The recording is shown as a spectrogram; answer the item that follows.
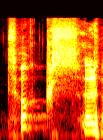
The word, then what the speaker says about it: Tucson: Is that how you pronounce it? – Tucson, Arizona. Tucson.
